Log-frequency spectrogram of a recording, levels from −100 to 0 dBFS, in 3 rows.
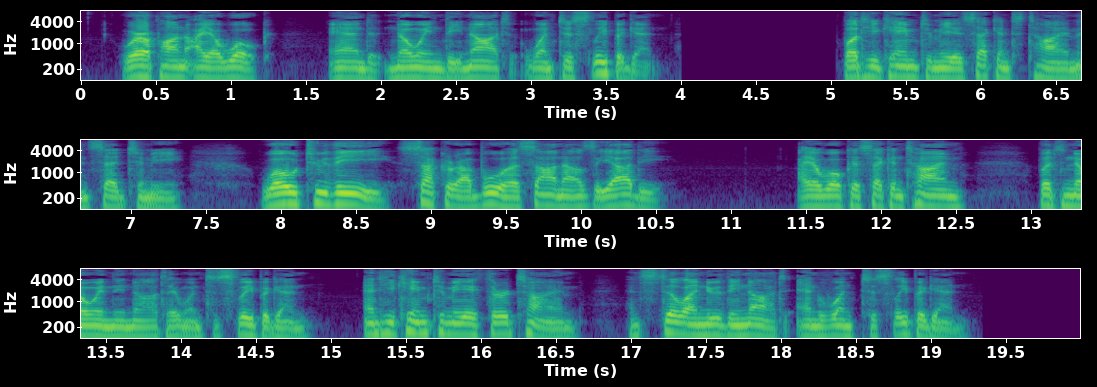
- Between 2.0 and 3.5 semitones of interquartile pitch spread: Yes, average, 2.9 semitones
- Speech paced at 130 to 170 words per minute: No, average, 190 wpm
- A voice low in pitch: Yes, low, 110 Hz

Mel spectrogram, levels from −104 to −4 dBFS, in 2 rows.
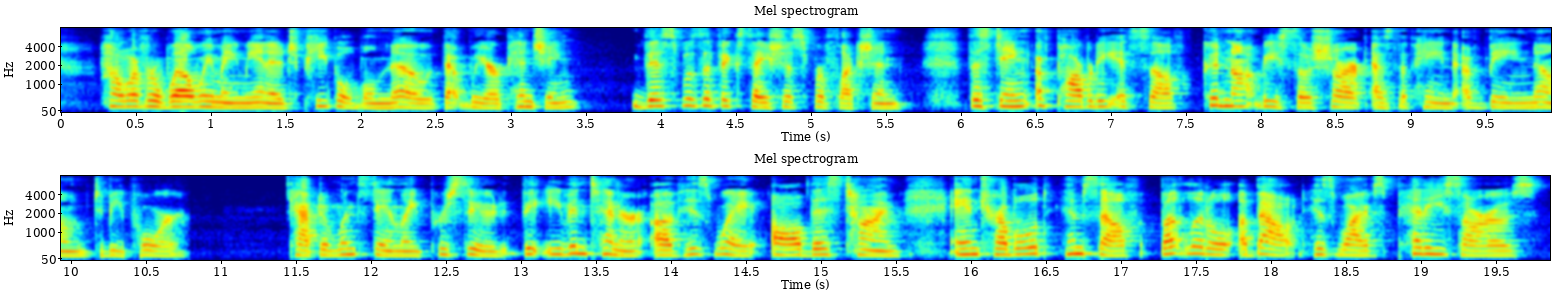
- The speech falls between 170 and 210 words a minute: Yes, average, 175 wpm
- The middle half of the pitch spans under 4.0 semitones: Yes, average, 3.4 semitones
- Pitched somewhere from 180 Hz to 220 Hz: Yes, high, 190 Hz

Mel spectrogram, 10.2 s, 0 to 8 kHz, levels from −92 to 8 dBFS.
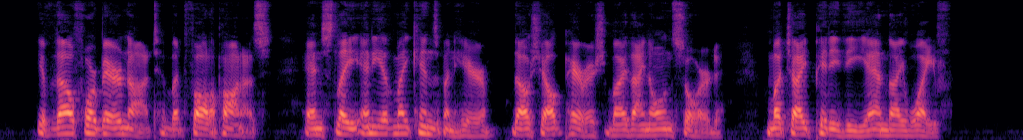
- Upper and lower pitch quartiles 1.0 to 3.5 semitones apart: No, average, 4.0 semitones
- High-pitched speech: No, low, 125 Hz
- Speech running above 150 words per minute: Yes, average, 170 wpm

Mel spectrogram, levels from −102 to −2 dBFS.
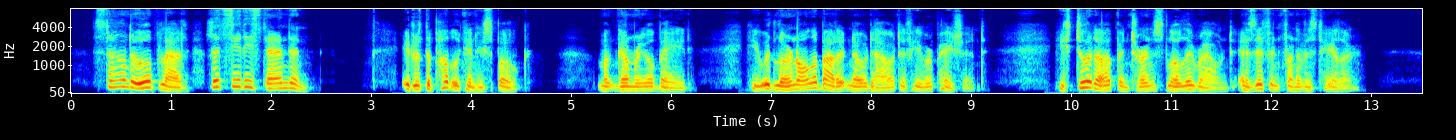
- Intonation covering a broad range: Yes, wide, 6.8 semitones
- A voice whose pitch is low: Yes, low, 130 Hz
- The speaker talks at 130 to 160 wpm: No, average, 180 wpm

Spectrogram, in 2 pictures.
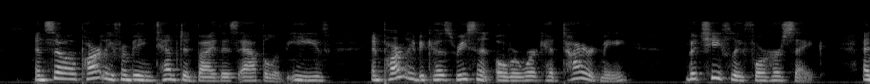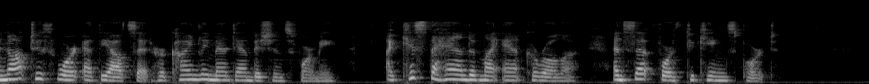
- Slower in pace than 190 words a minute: Yes, average, 175 wpm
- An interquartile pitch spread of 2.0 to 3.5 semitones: No, average, 3.9 semitones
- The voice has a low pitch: No, high, 200 Hz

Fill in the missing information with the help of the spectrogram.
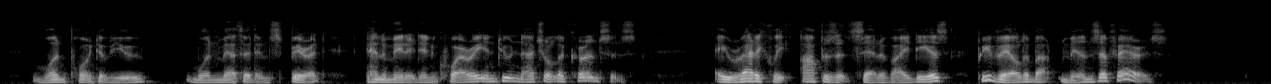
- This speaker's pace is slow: Yes, slow, 110 wpm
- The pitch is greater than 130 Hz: No, low, 110 Hz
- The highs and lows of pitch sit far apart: No, average, 4.2 semitones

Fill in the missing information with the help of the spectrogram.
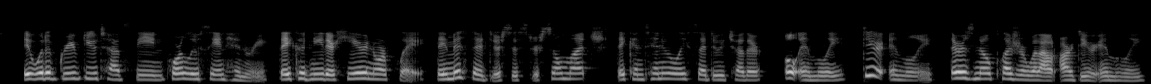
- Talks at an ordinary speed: No, fast, 225 wpm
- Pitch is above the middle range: Yes, high, 235 Hz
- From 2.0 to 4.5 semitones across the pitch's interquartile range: Yes, average, 4.1 semitones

